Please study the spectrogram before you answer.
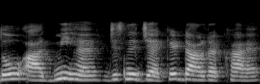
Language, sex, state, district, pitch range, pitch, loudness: Hindi, female, Bihar, Darbhanga, 195-245 Hz, 210 Hz, -21 LUFS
